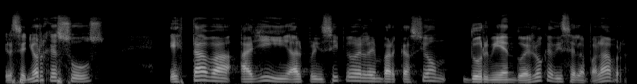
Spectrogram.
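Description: A middle-aged man delivers a church sermon, weaving in his own testimony. He speaks earnestly and keeps calling listeners brother, at a middle pitch. The sound is dry and close. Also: lively intonation, moderate pace, a bit bright, no echo. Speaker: preacher.

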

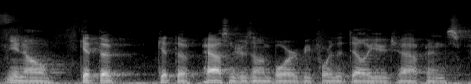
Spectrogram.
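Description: Deep-voiced man, rambling sea captain. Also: flat delivery, moderate pace, a little mellow, reverberant, a little hiss or hum. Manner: rambling, laughs while telling stories. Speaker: tall ship captain. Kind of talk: casual storytelling interview. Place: wood-paneled ship cabin. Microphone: lapel mic.

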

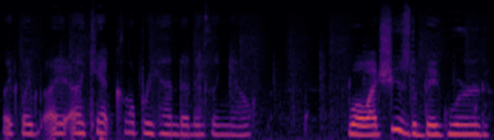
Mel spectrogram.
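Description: A woman giving casual gameplay commentary in a goofy, rambling way, with lots of "like" fillers, jokey self-mockery and sudden excited outbursts. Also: mid-range voice, normal speed, slight background noise. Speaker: gaming channel host.

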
